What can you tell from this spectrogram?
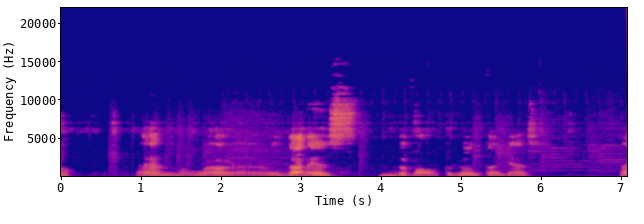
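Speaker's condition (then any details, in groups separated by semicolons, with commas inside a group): Quadriplegic cerebral palsy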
